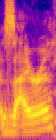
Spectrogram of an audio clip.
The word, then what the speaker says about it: Zyrith: How do I pronounce it again? Because I forget. Yeah, Zyrith.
